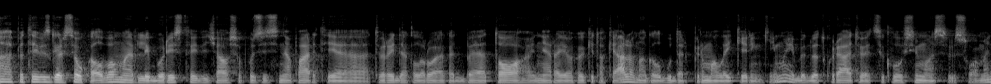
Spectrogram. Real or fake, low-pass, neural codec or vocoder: real; 10.8 kHz; none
